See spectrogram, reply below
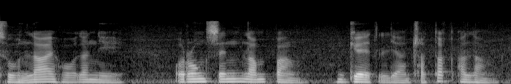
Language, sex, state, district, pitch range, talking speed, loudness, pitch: Mizo, male, Mizoram, Aizawl, 100-120 Hz, 150 wpm, -19 LUFS, 110 Hz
